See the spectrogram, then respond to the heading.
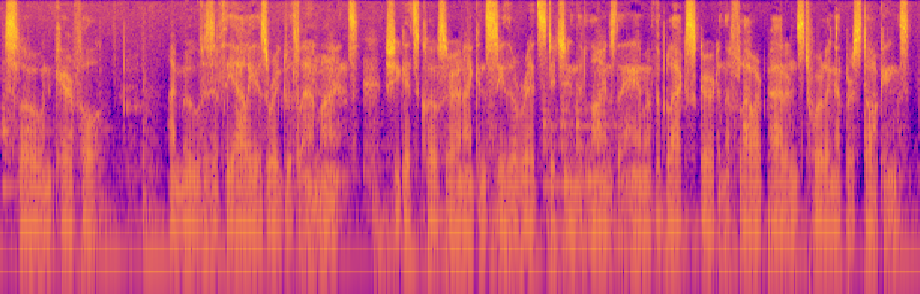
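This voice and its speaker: An actor playing an obsessive, predatory serial killer narrating a horror audio drama, brooding and intense, slipping into whispers. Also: male voice, very deep voice, flat delivery, moderate pace, creaky, over music.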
